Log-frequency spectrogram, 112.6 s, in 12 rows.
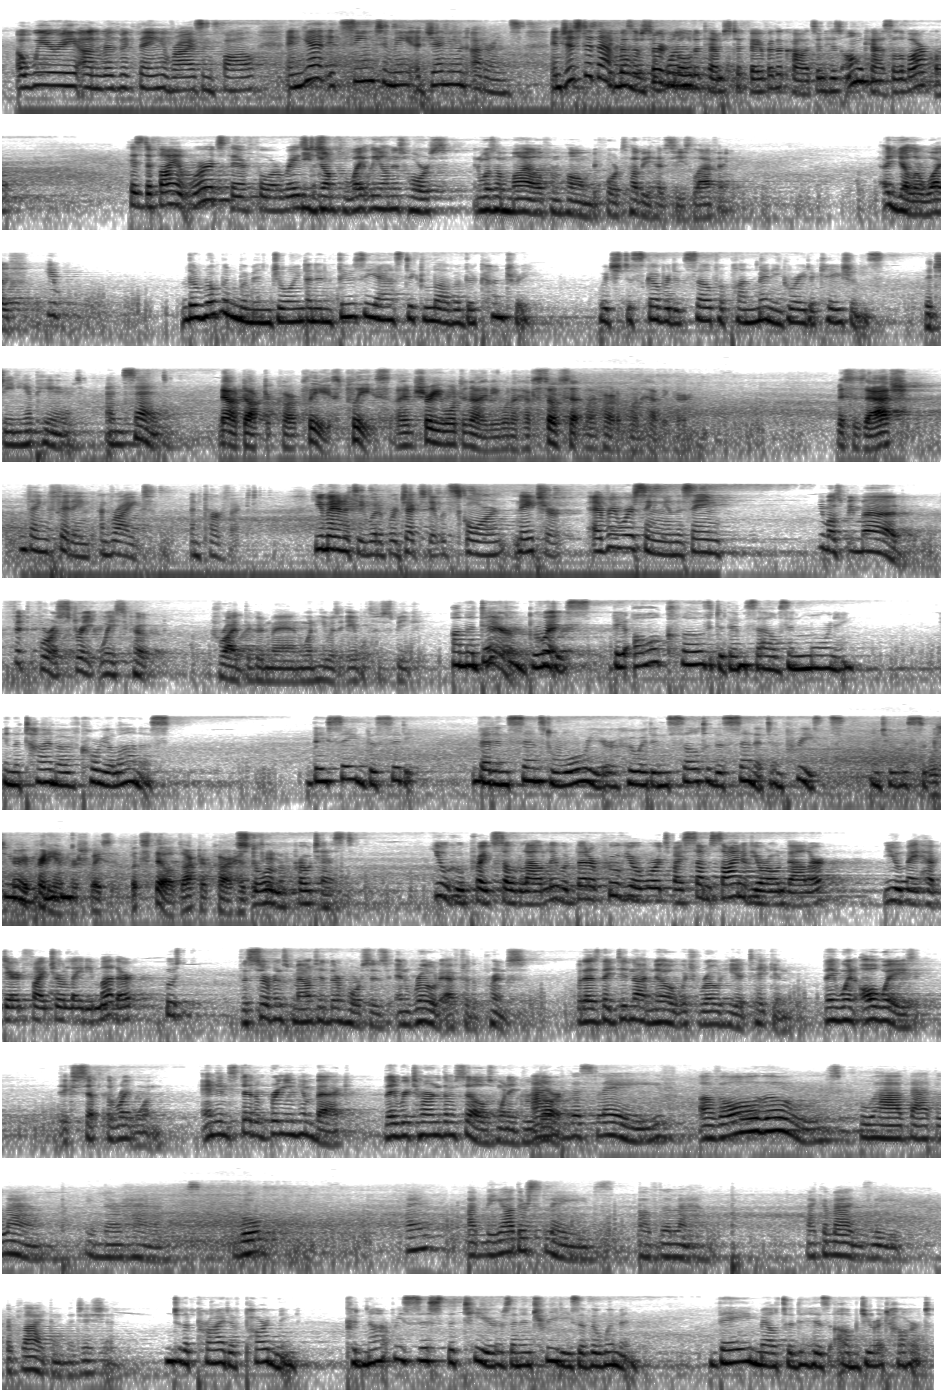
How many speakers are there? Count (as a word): six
